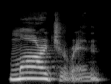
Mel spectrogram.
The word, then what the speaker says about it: margarine: винятків у зворотньому напрямку наприклад літера G з літерою a має вимовляти свій нормальний звичний звук Ґ але не вимовляє а чомусь каже Дж margarine маргарин ось це слово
